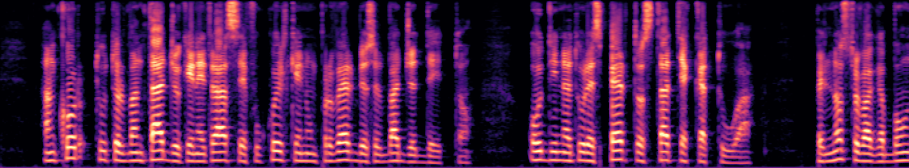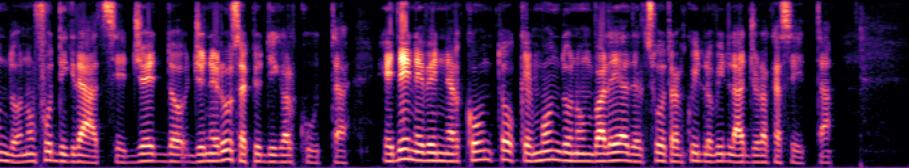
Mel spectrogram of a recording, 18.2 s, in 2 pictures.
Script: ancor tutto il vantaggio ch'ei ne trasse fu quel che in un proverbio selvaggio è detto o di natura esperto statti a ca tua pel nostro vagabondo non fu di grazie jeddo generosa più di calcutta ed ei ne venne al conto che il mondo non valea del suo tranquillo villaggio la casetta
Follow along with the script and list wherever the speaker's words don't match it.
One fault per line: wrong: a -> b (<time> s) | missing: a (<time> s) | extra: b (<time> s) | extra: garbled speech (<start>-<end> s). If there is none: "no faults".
no faults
